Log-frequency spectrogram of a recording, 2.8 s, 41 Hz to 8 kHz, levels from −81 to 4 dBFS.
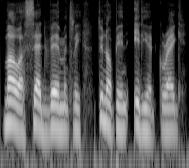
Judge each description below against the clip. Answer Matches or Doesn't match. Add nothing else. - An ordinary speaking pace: Matches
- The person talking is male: Matches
